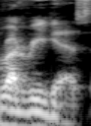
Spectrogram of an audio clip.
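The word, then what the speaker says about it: Rodrigues: That's called Rodriguez. That's what it's called today, and that's how I pronounce it as an Anglo.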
